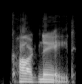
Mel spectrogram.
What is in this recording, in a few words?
"cognate", American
